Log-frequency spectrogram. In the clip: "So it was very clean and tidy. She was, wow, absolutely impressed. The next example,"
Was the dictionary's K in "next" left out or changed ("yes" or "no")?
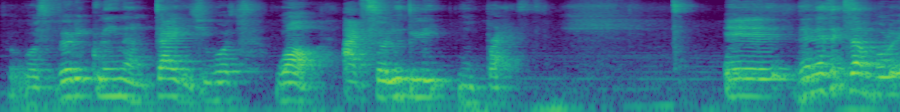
yes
